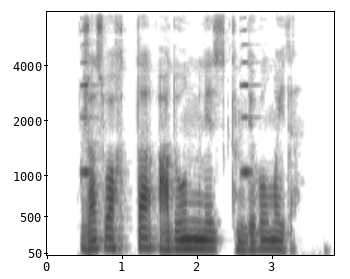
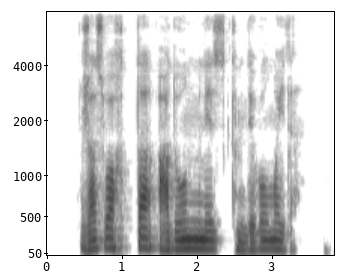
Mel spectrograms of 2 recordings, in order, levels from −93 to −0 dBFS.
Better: second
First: background sound (Bowed string instrument); 14 dB below the speech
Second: none

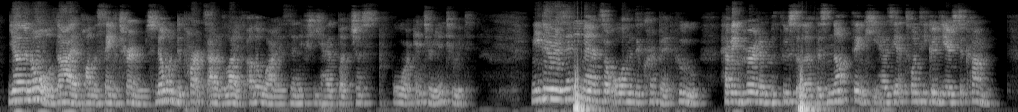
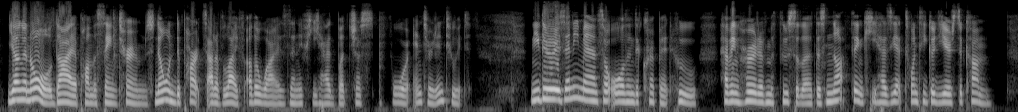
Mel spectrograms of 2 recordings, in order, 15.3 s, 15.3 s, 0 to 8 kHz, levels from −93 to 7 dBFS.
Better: second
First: background sound (Knock); 3 dB above the speech // room echo; dies away in 0.3 s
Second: none

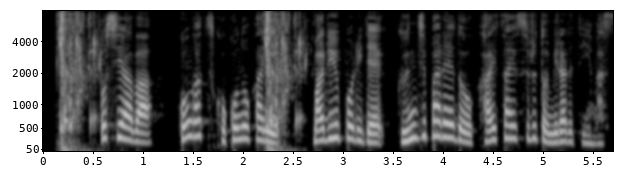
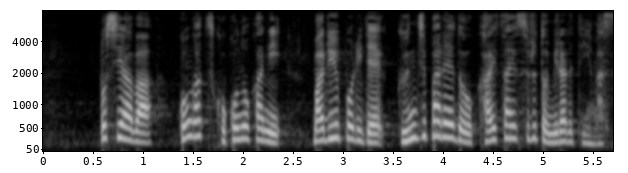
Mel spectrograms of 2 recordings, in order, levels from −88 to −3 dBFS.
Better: second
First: noise reduction (classical method spectral subtraction)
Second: none

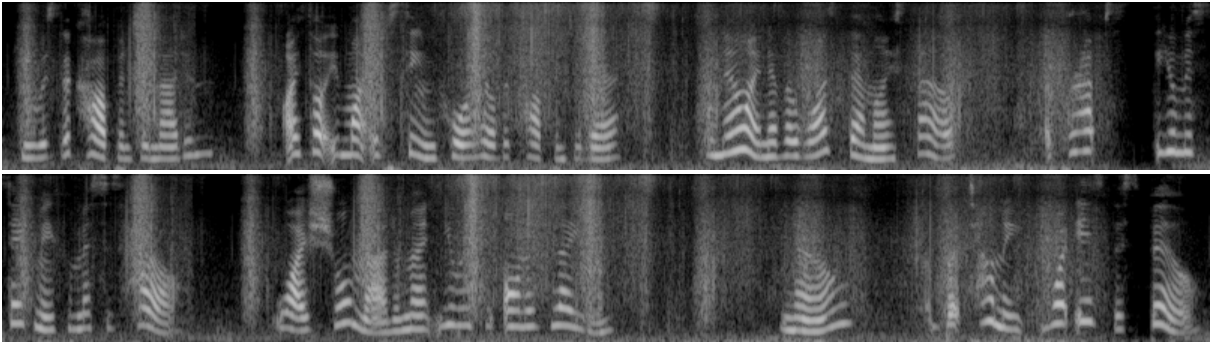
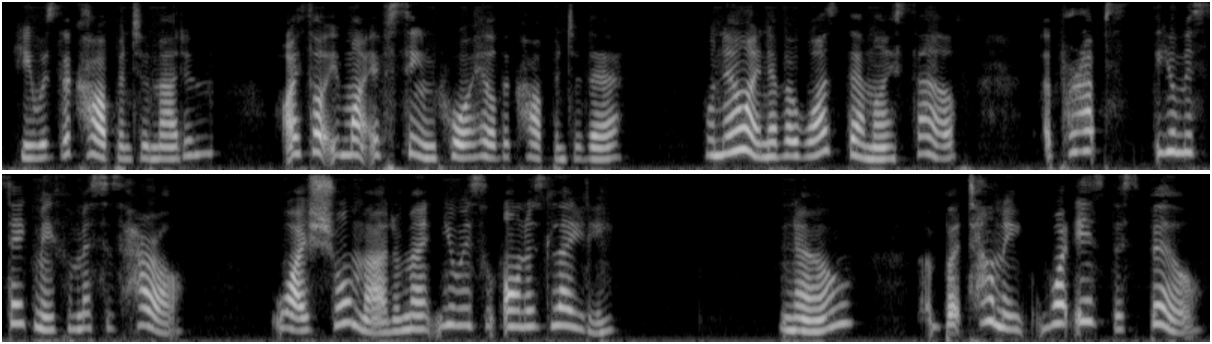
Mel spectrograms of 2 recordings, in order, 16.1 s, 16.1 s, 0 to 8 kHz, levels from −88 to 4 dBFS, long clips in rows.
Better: second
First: background sound (Walk, footsteps); 11 dB below the speech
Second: none

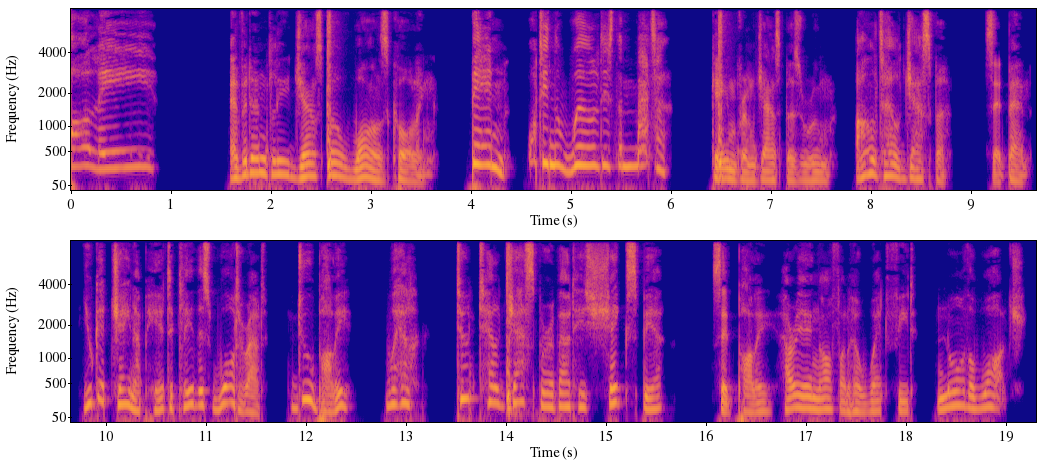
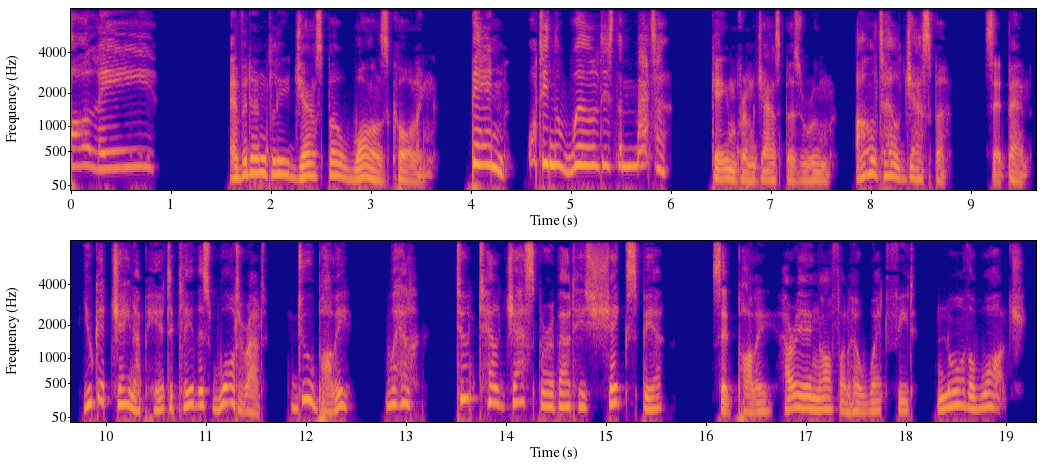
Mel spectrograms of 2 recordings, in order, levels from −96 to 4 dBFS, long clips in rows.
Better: second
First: noise reduction (neural mask model Resemble Enhance denoiser)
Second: none

